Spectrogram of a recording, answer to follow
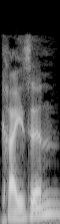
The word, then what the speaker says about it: Kaizen: It's pronounced Kaizen, right?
